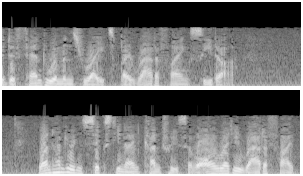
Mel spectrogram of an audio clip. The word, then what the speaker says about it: CEDAW: This treaty is also known under a longer name, the Convention on the Elimination of All Forms of Discrimination Against Women, frequently abbreviated to CEDAW, pronounced CEDAW.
